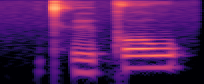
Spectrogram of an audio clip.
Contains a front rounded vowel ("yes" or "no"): yes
